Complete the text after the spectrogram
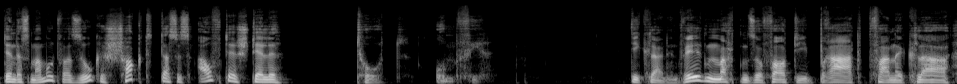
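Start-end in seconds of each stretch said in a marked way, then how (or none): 3.5-4.8 slow, near-whispered narration; hushed reveal. A narrator's reading. Narrator telling of the shocked mammoth's death, hushed voice. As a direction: let it drop away in suspense.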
